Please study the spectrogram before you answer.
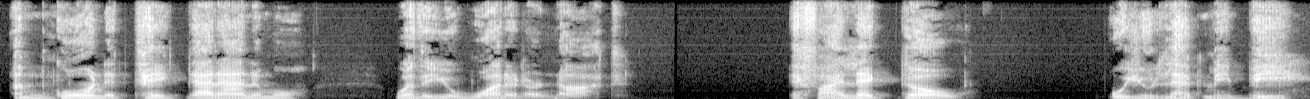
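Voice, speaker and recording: Cold, curt killer drifter, low and clipped, voiced by a man reading a story, dry close recording. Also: wildly swooping pitch, normal speed, vocal fry, breathy edge, no room sound, heavily acted. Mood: threatening. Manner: curt, threatening. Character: cold menacing male drifter, ruthless and terse.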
